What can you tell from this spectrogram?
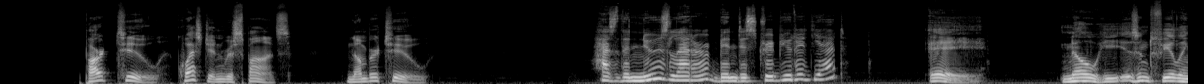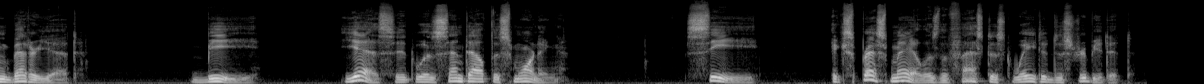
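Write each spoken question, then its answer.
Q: Has the newsletter been distributed yet?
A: B: Yes, it was sent out this morning.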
